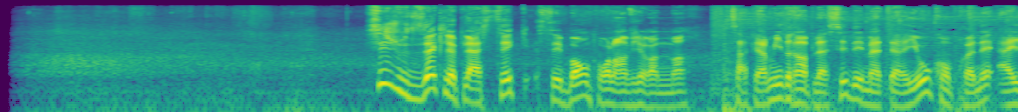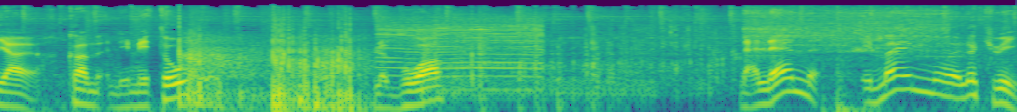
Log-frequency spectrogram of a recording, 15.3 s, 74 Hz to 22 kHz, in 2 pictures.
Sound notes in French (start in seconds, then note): 0.1 bruit d'autos derrière; 9.0 explosions; 9.0 craquement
